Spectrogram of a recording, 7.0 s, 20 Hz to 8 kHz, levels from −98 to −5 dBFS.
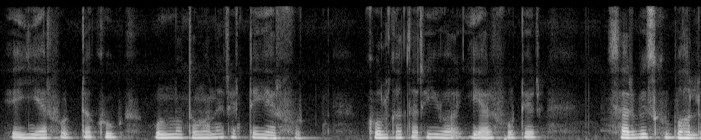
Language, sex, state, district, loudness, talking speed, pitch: Bengali, male, West Bengal, Kolkata, -29 LUFS, 120 wpm, 175 Hz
